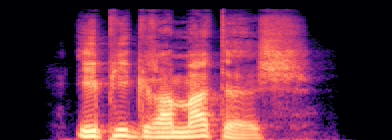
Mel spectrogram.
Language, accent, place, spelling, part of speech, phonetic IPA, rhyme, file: German, Germany, Berlin, epigrammatisch, adjective, [epiɡʁaˈmatɪʃ], -atɪʃ, De-epigrammatisch.ogg
- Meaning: epigrammatic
